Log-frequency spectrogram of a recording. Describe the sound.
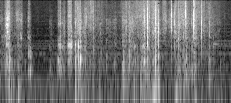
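A paper envelope of a letter is opened with many soft, irregular crackles, crinkles and small tearing rustles, some louder bursts standing out among quieter handling noises.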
